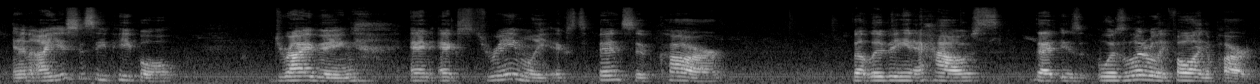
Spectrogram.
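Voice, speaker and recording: A middle-aged woman with missing teeth that soften her F sounds, telling casual, rambling, self-deprecating personal stories to camera. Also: lowish voice. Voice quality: slightly slurred speech from missing teeth, trouble with F sounds. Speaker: vlogger. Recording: echoey room, distant mic, faint noise.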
